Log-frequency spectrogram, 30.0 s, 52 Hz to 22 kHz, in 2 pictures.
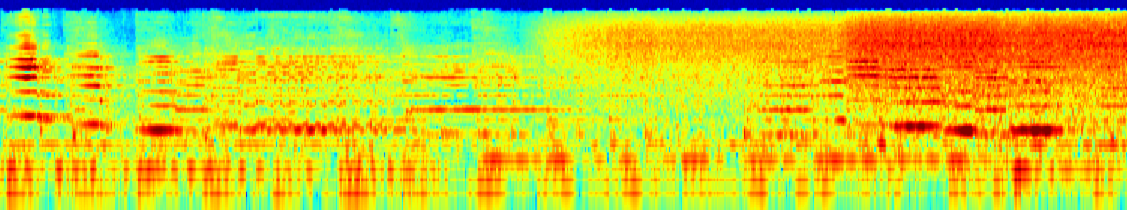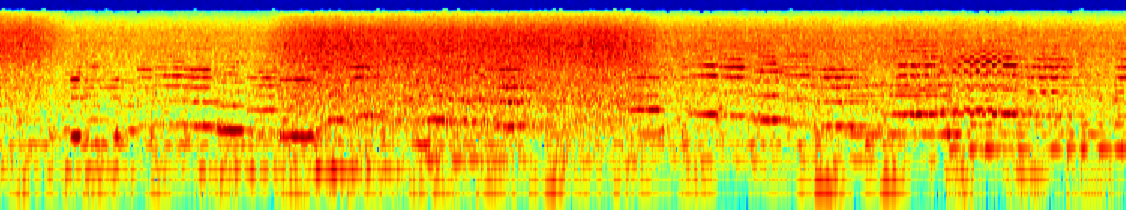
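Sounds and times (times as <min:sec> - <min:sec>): gentle instrumental music: 0:00.0 - 0:30.0
rushing hiss: 0:07.1 - 0:30.0.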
